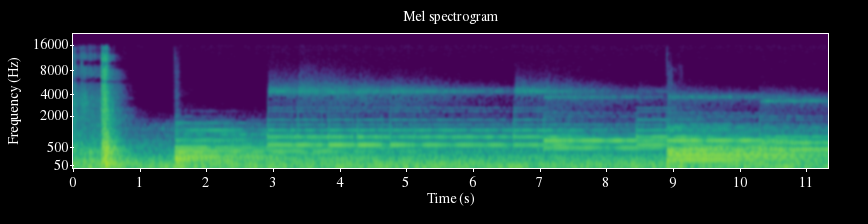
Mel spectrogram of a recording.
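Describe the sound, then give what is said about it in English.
A heavy metallic thud rings out at the start, followed by long, resonant mechanical hums and whirring tones that shift and restart several times, as cranks are turned, a platform descends into the floor, and two thin metal panels slide together, closing the hole with a thud. No voices. “They continued to turn the cranks even after his body was gone, and two thin metal panels slid together, closing the hole with a punctuating thud.”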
